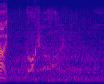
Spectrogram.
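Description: An aircraft flying overhead, its engines making a steady noise, with a brief bit of a man's voice at the start.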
